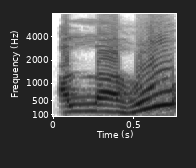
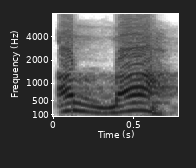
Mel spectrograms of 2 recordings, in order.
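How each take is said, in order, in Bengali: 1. শব্দটি একটা হ্রস্ব উ স্বরধ্বনি দিয়ে শেষ হয়। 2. শব্দটি একটা থামা হ ধ্বনি দিয়ে শেষ হয়। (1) "প্রথম যে আল্লাহ শব্দের উচ্চারণ করতেছেন হায়ের উপর পেশ দিলেন, থামলেন না" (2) "দ্বিতীয় আল্লাহর হায়ের মধ্যে সাকিন"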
